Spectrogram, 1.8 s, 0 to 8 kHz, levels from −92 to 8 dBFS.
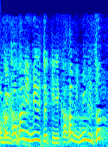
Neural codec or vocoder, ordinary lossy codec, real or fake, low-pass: none; MP3, 64 kbps; real; 7.2 kHz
